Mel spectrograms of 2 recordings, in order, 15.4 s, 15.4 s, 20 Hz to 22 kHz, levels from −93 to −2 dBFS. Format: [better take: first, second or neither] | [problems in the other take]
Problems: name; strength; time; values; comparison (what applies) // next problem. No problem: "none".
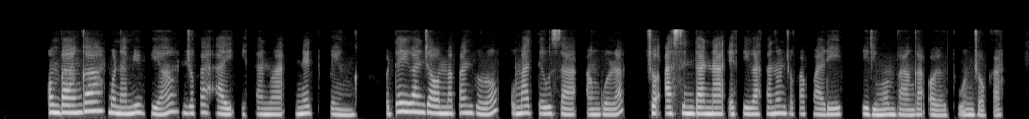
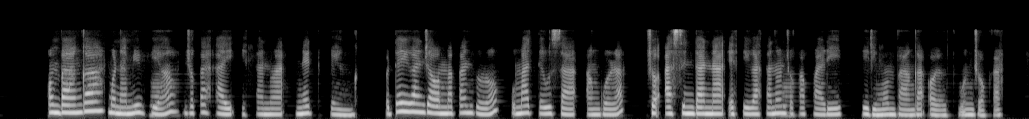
first | noise reduction (neural mask model DeepFilterNet 3)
